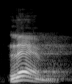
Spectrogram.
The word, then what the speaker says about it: lamb: LAM, lamb, 어린 양, LAMB, B is 묵음, 똑같아요, 발음이.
